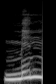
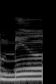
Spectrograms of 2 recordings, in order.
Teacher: नून साकिन की आवाज को मिन नहीं पढ़ेंगे इसको म पढ़ेंगे without touching र tongue to the upper पलेज ऊपर के तालू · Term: इफा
